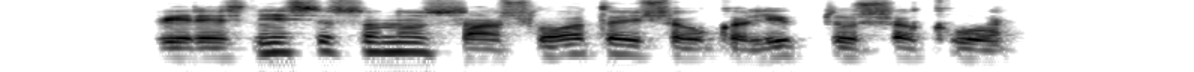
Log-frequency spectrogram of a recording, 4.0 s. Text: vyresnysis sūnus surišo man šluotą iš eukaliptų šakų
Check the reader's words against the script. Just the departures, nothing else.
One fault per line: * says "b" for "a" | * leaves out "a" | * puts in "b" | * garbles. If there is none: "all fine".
* leaves out "surišo"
